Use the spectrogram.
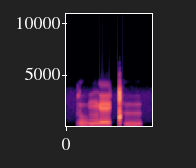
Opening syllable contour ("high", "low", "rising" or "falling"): falling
